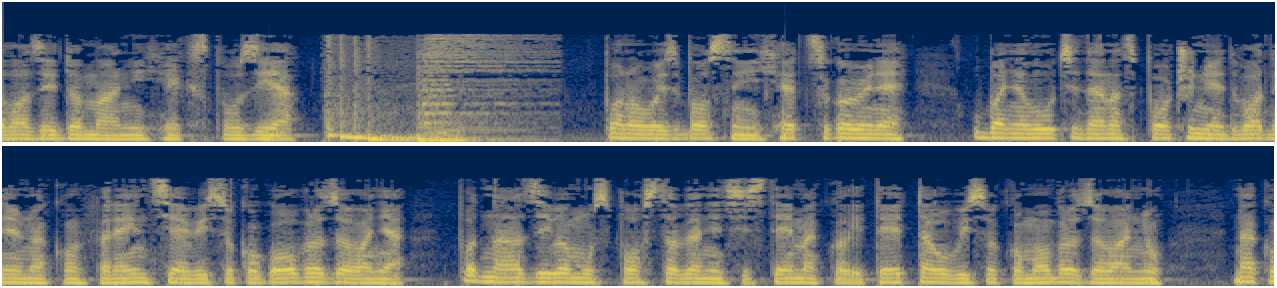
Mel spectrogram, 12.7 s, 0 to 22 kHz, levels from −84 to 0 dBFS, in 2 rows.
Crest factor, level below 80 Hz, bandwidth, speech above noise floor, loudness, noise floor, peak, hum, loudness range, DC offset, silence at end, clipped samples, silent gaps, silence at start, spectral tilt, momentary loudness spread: 12 dB; -28 dBFS; 8.8 kHz; 21 dB; -12 LUFS; -32 dBFS; 0 dBFS; none; 2 LU; under 0.1%; 0 s; under 0.1%; none; 0 s; -5 dB/octave; 5 LU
